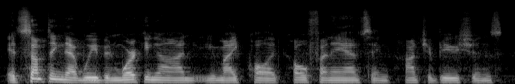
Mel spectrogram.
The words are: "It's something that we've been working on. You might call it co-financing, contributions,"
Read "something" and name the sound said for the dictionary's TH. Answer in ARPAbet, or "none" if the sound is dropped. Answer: TH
